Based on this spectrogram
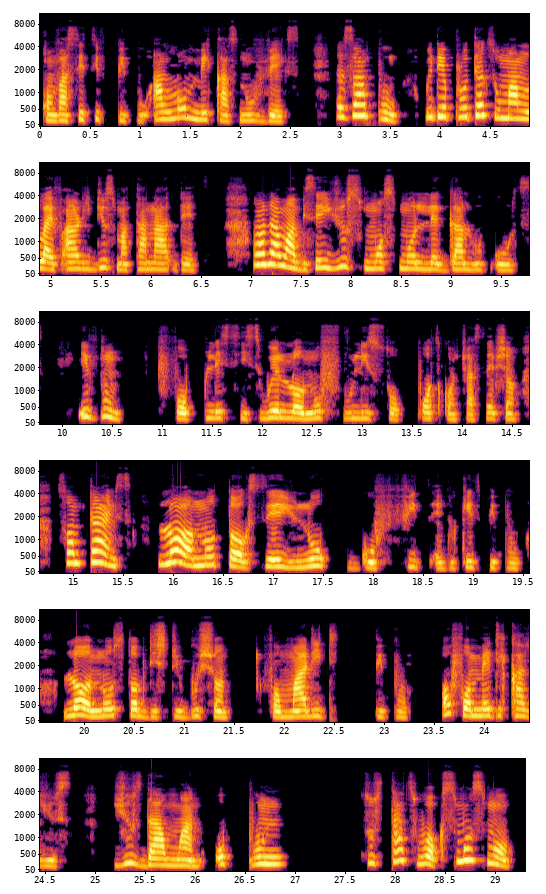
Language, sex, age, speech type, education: Nigerian Pidgin, female, 46-60, spontaneous, tertiary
